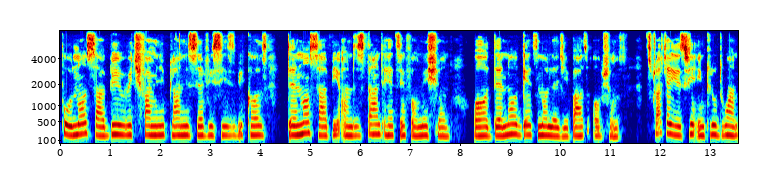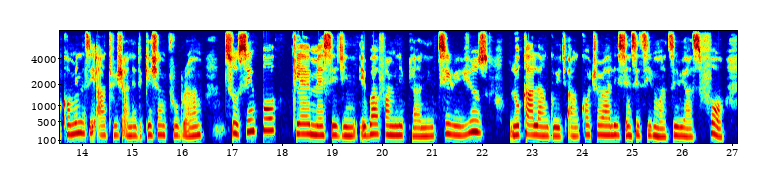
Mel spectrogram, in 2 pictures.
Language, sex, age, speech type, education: Nigerian Pidgin, female, 15-29, spontaneous, tertiary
